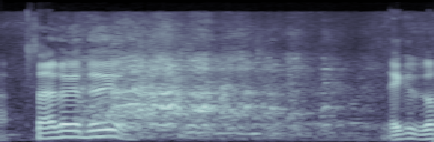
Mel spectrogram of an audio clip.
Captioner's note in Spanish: Risas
